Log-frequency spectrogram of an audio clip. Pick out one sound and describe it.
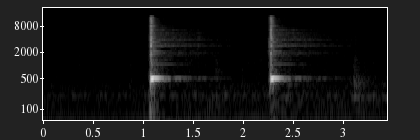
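A drummer strikes a drum and cymbal.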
